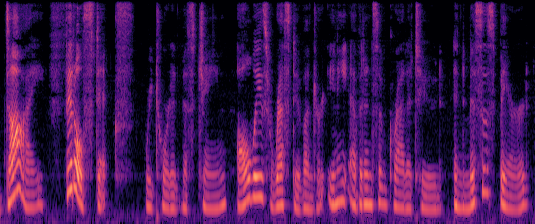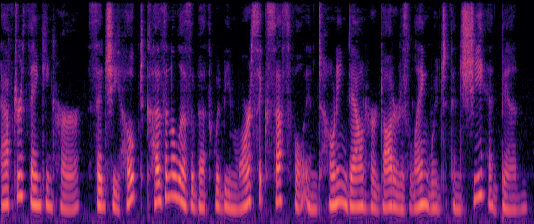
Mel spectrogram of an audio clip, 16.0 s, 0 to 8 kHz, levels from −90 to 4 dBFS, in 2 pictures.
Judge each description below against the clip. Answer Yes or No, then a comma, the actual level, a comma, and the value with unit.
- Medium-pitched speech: Yes, medium, 155 Hz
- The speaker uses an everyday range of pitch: Yes, average, 4.3 semitones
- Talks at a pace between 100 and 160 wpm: Yes, average, 145 wpm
